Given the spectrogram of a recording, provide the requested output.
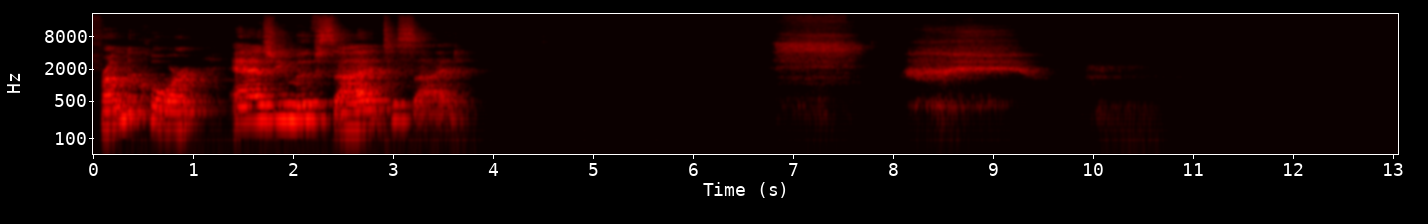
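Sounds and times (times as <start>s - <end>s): person breathing deeply: 6.8s - 10.6s.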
